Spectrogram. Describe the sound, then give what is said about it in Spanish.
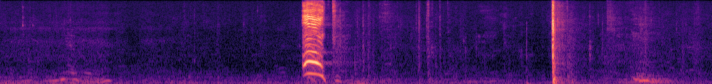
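A metal knocker (llamador) on a procession float (paso) on Calle Castilla in Triana rings out with one loud, resonant strike, then a sharper second knock a couple of seconds later, over a low murmur of crowd voices, as the bearers beneath the float strain under it. “Ahí suena el llamador, el esfuerzo debajo del paso.”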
